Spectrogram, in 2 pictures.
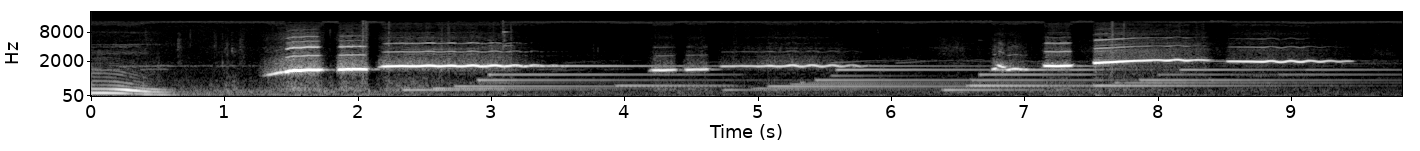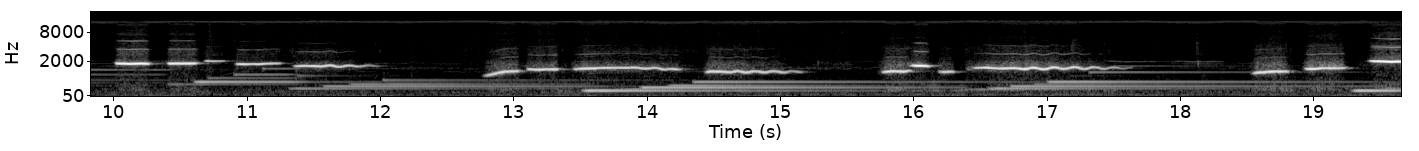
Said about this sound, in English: You know, I've never really whistled a lullaby before.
